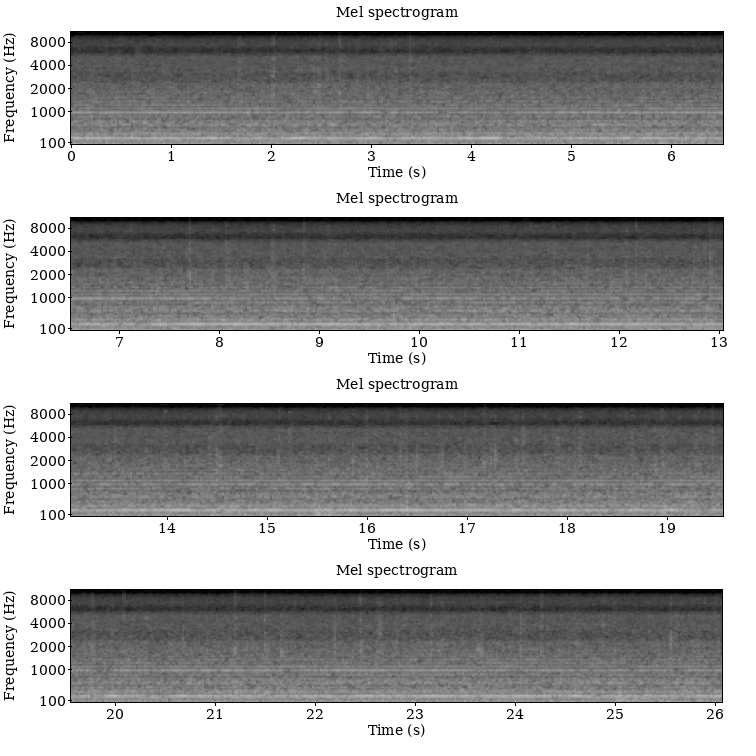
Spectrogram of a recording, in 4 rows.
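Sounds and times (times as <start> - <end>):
steady machine hum: 0.0 - 26.0.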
